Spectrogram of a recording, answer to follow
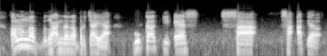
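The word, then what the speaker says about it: Shaad: Kalau Anda nggak percaya, buka QS saat ya. Bacanya apa sih, Pak Kace? S-H-A-A-D. Saat ya. QS saat. Hah? Saat ya? Saat 85. QS saat 85.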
